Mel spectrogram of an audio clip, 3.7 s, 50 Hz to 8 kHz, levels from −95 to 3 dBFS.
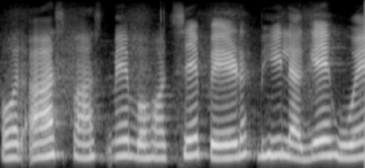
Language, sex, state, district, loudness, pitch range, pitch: Hindi, female, Jharkhand, Palamu, -17 LUFS, 235-275 Hz, 250 Hz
